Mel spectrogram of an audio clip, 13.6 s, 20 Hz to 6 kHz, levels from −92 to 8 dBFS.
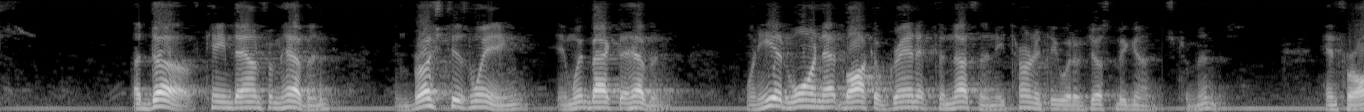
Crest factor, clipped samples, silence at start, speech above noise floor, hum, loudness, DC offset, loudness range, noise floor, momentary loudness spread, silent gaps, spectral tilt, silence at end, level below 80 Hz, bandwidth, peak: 18 dB; under 0.1%; 0.1 s; 27 dB; none; -20 LUFS; under 0.1%; 6 LU; -46 dBFS; 22 LU; none; -10.5 dB/octave; 0 s; -56 dBFS; 6 kHz; -4 dBFS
